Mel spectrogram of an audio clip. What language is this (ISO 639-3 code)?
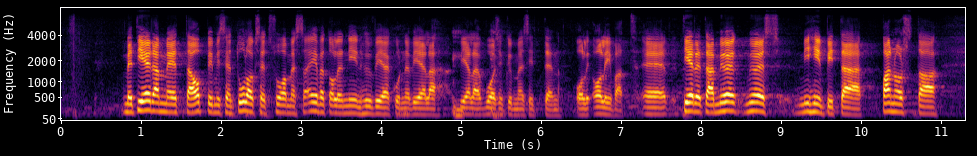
fin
